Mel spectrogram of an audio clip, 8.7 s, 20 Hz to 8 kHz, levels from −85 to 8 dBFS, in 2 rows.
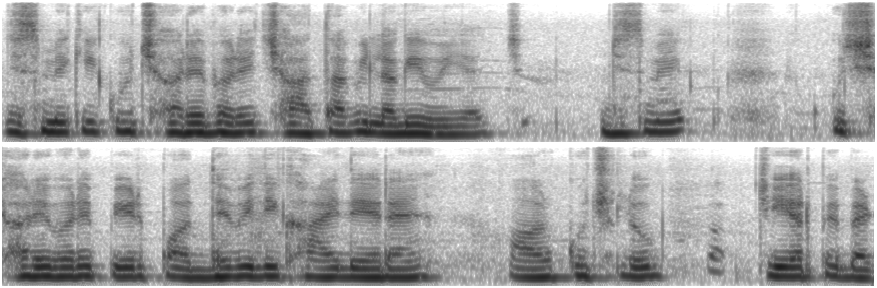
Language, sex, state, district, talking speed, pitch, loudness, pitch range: Hindi, female, Uttar Pradesh, Hamirpur, 170 wpm, 155 Hz, -14 LUFS, 145-165 Hz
